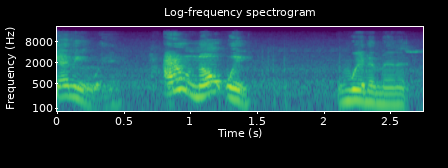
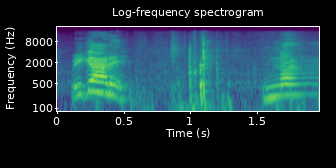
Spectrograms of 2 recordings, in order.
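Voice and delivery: normal talking voice

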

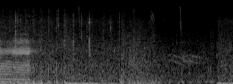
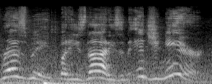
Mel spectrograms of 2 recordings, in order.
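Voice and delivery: higher, louder panicked pleading; frantic panic; 6 semitones higher, 6 dB louder than usual. Real, not acted. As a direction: panic as they swarm. Panic under attack.

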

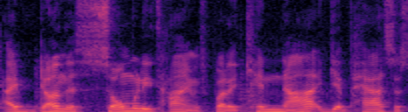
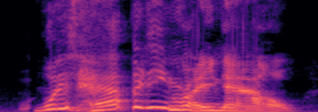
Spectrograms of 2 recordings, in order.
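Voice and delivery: high, loud, drawn-out cries; furious yelling; 12 semitones higher, 11 dB louder, slower than usual. Real, not acted. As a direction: scream at the screen. Character going backwards.

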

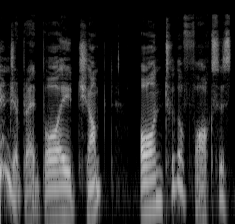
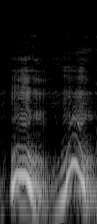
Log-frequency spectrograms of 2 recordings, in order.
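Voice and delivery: high hummed sniff; 13 semitones higher than usual. A narrator's reading. Cow sniffs the gingerbread boy with a hum. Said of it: "sniffed the cow".

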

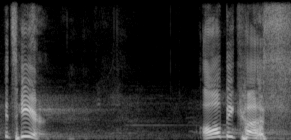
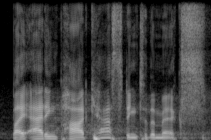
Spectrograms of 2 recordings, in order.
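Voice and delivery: ordinary talk, nothing marked

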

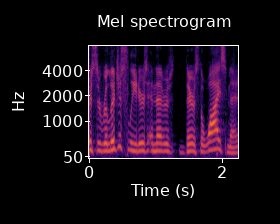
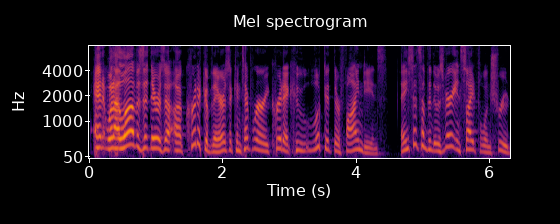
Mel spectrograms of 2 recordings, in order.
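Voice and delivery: usual speaking voice

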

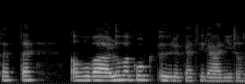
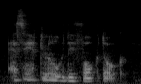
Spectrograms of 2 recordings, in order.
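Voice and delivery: hushed, far softer menacing whisper; whispered threat; 9 dB quieter than usual. A narrator's reading. The king threatens the man stooping beside him, whispered. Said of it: "Vincent odasúttogta neki".

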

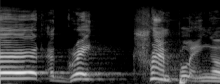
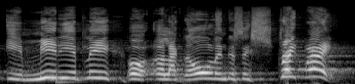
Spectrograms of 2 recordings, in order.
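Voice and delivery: higher, louder rising sermon climax; building preaching; 5 semitones higher, 3 dB louder than usual. Acted. Preacher rousing the church about instant healing, building. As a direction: build the fire word by word.

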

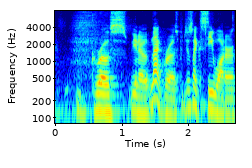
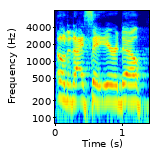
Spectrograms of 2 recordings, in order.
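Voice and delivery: put-on cowboy accent; 5 semitones higher, 6 dB louder than usual. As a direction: bellow it like a Wild West warden. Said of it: "why do you sound like a cowboy".

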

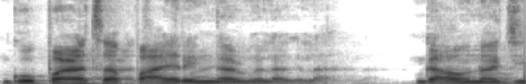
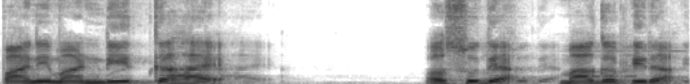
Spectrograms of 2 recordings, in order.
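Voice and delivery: loud, higher call across rushing water; shouting; 5 semitones higher, 4 dB louder than usual. A narrator's reading. Wife shouting to her husband from the bank, loud and frantic. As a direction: yell at him to turn back from the flood. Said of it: "ती ओरडू लागली".

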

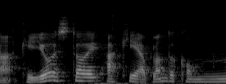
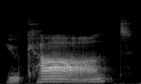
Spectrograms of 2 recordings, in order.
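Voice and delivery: "can't" hit hard and much louder, rising; stress on can't; 8 dB louder than usual. Shown as a demonstration. Teacher to class, contrasting can and can't, stressed can't. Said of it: "la entonación".

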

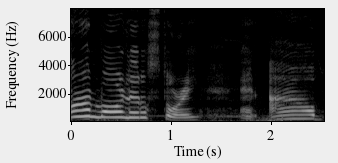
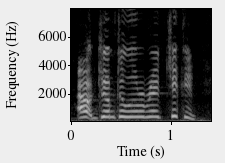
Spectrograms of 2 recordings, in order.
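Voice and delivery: higher, louder and fast, bursting in; sudden excited outburst; bursting in excitedly; 8 semitones higher, 7 dB louder, faster than usual. A narrator's reading. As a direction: burst in like a chick who can't wait. Chicken bursts into story.

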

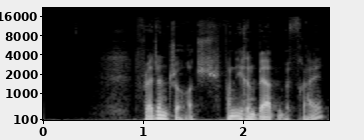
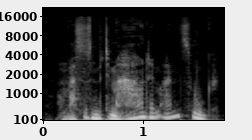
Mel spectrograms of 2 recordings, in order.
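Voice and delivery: high-pitched, knowing question; meaningful; 9 semitones higher than usual. A narrator's reading. Hermine notes Hagrid's hair and suit, meaningfully. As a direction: ask it pointedly in a higher girl's voice. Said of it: "setzte Hermine vielsagend hinzu".

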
